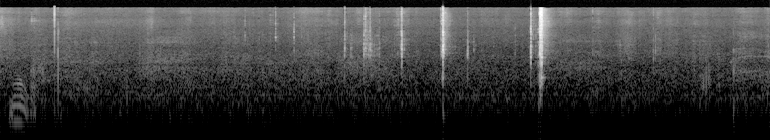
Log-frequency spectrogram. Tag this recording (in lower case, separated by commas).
outside, rural or natural, speech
